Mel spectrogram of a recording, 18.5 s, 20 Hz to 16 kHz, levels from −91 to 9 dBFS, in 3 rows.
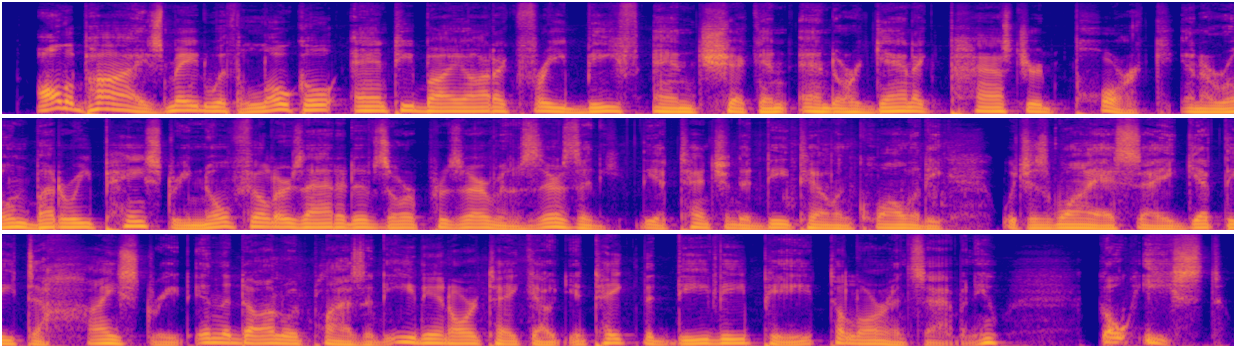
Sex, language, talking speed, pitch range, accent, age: male, English, 195 wpm, 110-140 Hz, American, 50-69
